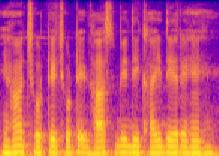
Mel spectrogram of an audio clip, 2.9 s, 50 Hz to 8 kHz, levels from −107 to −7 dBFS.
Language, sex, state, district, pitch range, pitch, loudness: Hindi, male, Jharkhand, Ranchi, 115-125 Hz, 120 Hz, -15 LUFS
